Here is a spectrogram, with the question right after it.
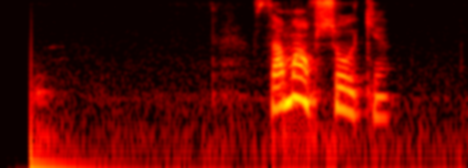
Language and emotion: Russian, neutral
